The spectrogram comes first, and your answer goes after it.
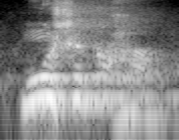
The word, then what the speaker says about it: मूषक: बेटा चूहा है ना मूषक मूषक मशका ये देखिए मुर्धन्य स है इसका उच्चारण कैसे करेंगे श श मुर्धा से इसका उच्चारण होता है मूषक मूषक मसका है ना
